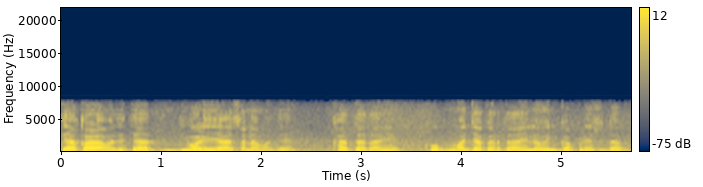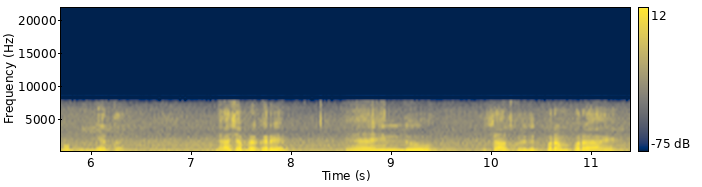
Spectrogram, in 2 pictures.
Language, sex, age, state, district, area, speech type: Marathi, male, 30-45, Maharashtra, Beed, urban, spontaneous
